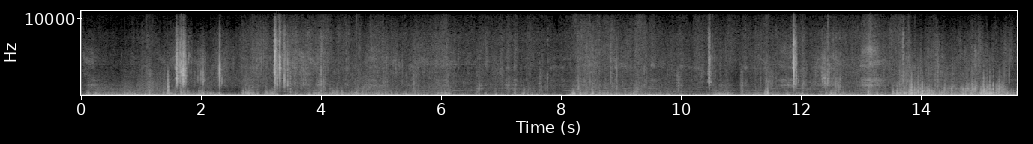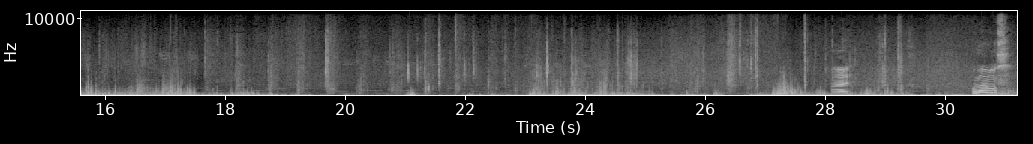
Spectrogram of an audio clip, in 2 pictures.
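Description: Wind buffeting the microphone on an exposed mountain trail, with footsteps crunching on rocks and gravel. The wind drops off briefly twice in the second half.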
